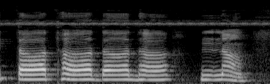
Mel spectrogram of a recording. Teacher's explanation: दंत्य क्या होते हैं? जो हमें दांत का स्पर्श करते हुए निकलते हैं, जैसे कि त, थ, द, ध, न। इसमें जो है ओंठ जो है, जीभ जो है दांतों का स्पर्श करके व्यंजन का उच्चारण करती है, तो ये दंत्य हो गए।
